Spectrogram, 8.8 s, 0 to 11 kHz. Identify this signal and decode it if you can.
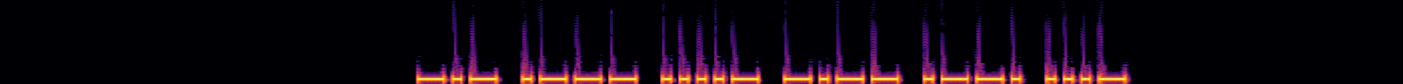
Morse code, heard as a keyed tone, about 22 wpm, 700 Hz. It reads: KJ4YPV
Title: USA Call Signs - 6 Characters - Repeated 3x - 22wpm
